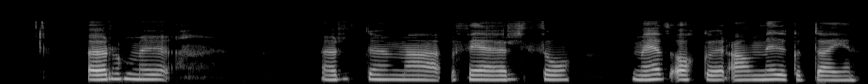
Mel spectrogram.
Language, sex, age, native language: Icelandic, female, 14, Icelandic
